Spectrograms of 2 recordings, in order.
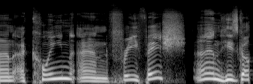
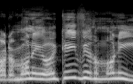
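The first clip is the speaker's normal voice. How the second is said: mocking greedy dwarves; 6 semitones higher, faster than usual. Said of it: "they're like".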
